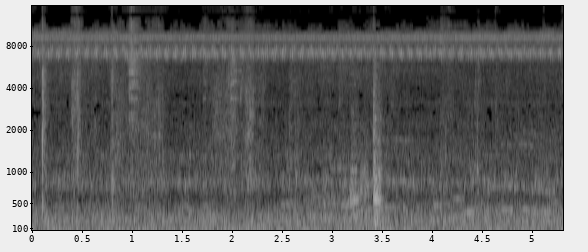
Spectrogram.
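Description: Steady high-pitched chirring of night insects such as crickets, with a few faint clicks.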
